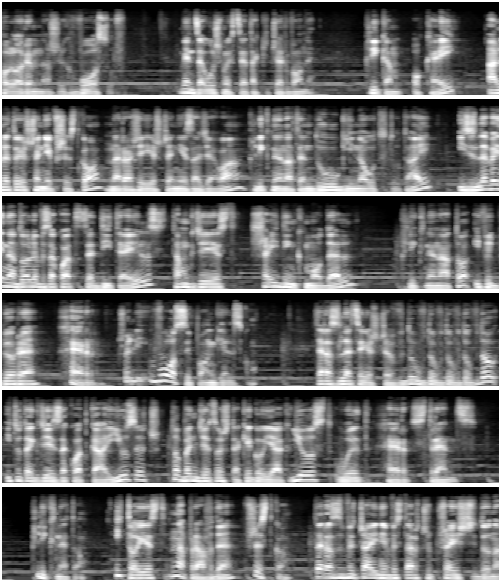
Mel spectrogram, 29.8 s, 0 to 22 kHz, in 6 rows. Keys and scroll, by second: 5.5 F22, 26.0 F22.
